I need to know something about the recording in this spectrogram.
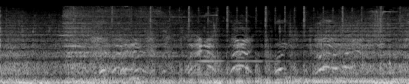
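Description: Several men shouting and yelling over one another in a scuffle, short cries that rise and fall in pitch and come thick from about halfway through, over a steady low rumble.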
